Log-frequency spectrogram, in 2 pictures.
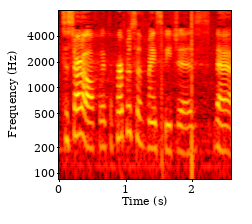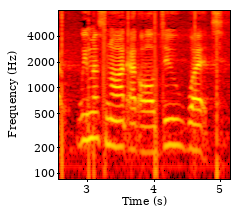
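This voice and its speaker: A woman's voice: mid-range voice, a little slow, a bit bright, slight background noise, poor audio. A woman addressing a church congregation formally as she opens her speech. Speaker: congregation speaker. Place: church hall.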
